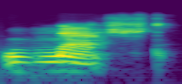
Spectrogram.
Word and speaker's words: gnashed: Because it's got a silent letter at the start. It's got a silent G.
